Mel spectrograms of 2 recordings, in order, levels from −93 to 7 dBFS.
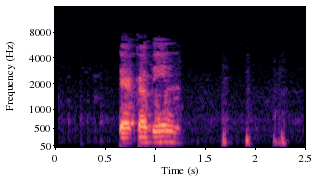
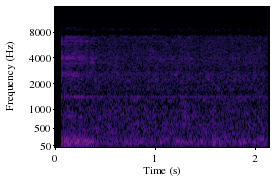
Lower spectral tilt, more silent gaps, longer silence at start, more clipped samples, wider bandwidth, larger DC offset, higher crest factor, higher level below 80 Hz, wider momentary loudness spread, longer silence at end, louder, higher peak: first, -6 dB/octave vs -2.5 dB/octave; neither; first, 0.65 s vs 0.05 s; neither; second, 7 kHz vs 11 kHz; neither; about the same, 20 dB vs 18 dB; first, -64 dBFS vs -76 dBFS; first, 23 LU vs 5 LU; first, 0.2 s vs 0 s; first, -17 LUFS vs -59 LUFS; first, -2 dBFS vs -42 dBFS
